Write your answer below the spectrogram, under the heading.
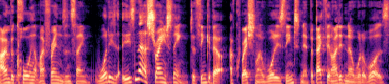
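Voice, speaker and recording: A man with an Australian accent at medium pitch, very wide pitch swings, vocal fry, very even loudness and a very fast pace with hardly any pauses. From Australia, Sydney / Blue Mountains. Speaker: web entrepreneur. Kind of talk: podcast interview.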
